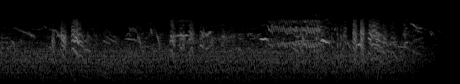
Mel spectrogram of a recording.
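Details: Austral thrush (Turdus falcklandii magellanicus) at Estancia Cristina, Argentina, in March 2022, gives a busy run of thin, high chirps and squeaky notes in short bursts, over a steady background hiss.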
